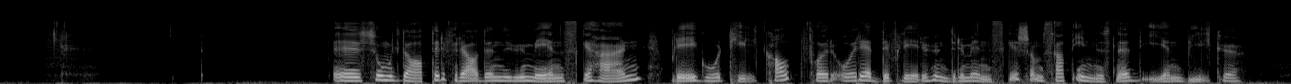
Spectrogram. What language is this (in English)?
Norwegian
